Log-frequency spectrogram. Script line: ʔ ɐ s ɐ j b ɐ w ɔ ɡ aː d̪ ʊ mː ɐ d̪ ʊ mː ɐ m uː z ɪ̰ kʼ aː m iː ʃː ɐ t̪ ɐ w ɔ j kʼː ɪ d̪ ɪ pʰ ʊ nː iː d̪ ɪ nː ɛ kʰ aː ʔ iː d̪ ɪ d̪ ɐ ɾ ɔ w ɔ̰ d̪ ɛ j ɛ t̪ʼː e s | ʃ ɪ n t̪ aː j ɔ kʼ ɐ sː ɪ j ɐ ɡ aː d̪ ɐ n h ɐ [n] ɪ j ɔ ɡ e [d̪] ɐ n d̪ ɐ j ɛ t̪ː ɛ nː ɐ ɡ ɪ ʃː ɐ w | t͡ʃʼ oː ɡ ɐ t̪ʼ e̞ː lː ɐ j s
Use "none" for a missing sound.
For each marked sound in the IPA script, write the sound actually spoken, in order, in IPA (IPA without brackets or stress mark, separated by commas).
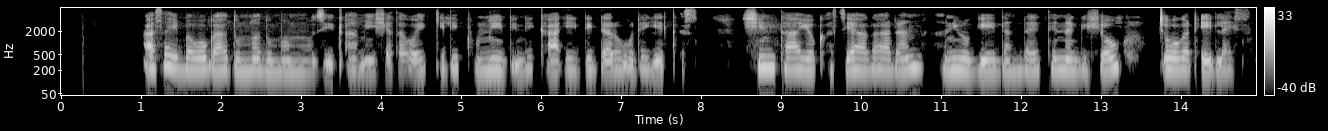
n, d̪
